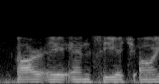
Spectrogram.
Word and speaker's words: Ranchi: I'm resorting at Karachi not Karachi it's arachi r-a-n-c-h-i Ranchi what is what is kitter poor I'm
